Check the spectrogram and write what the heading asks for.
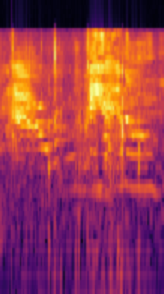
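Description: A toddler's high-pitched, wavering squeals, two short cries, the second about a second in, sounding rather like a cat's meow.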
